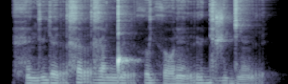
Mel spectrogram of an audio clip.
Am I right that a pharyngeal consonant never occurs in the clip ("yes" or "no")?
yes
